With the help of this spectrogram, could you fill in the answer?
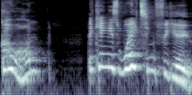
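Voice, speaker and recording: A woman uses a put-on character voice, squeaky and extremely high in pitch. She speaks at a moderate pace. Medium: read story.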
